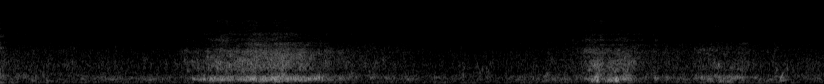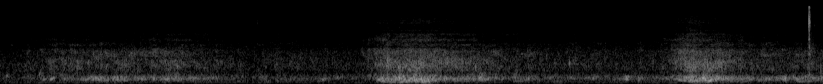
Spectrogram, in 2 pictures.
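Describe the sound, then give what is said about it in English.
Waves on Gitchigami, the big lake, wash ashore in repeated surges every few seconds, each swell rising into a broad rush and then receding into a soft steady hiss. No voices are heard. “Just breathing in, taking in the sound currents, Gitchigami, the big lake.”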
